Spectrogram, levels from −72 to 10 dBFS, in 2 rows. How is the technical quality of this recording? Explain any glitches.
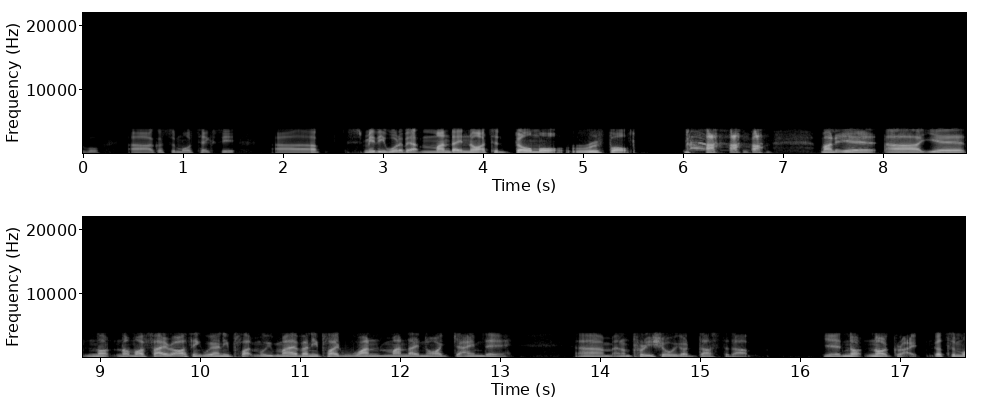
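Two sudden jumps in input level stand out, heard over a telephone-band sound with nothing above 4 kHz, which fits a G.711 mu-law call path at 64 kbps.

Microphone volume stepped up, at 2.28 s and again at 3.3 s: the call software judged the microphone too quiet and raised the device's input gain in a single step, by about 8 dB and then about 4 dB. The speech and the background noise get louder together at that instant and stay there. That shared, instantaneous rise sets it apart from a talker moving closer, which lifts only the voice, and from a smooth gain ramp.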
